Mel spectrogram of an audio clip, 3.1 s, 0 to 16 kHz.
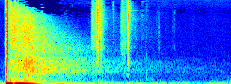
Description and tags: Firing a Mossberg 500A in a woodland environment, 7 1/2 load.
Recored stereo with a TASCAM DR-07 MkII.
Here's a video.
